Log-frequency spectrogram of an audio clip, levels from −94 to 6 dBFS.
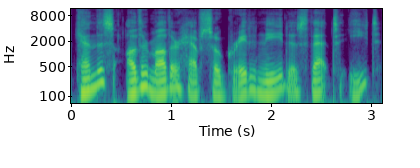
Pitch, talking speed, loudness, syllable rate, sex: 130 Hz, 250 wpm, -18 LUFS, 5.3 syllables/s, male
